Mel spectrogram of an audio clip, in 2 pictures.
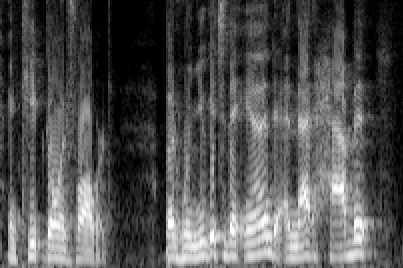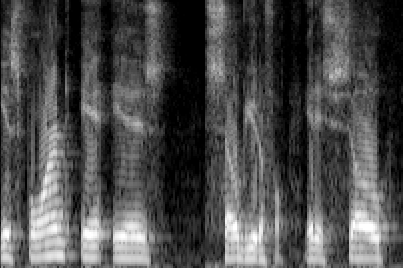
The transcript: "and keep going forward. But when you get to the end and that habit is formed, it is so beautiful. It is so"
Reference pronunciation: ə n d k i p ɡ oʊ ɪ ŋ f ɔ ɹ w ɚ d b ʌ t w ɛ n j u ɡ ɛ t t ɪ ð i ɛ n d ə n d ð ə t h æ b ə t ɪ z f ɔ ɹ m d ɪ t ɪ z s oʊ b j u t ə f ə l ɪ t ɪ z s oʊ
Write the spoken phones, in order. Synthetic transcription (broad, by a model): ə n k i p ɡ oʊ ɪ ŋ f ɔ ɹ w ɚ d b ʌ t w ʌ n j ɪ ɡ ɛ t t ɪ ð i ɛ n d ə n ð ə t h æ b ə t ɪ z f ɔ ɹ m d ɪ t ɪ z s oʊ b j u t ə f l ɪ t ɪ z s oʊ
